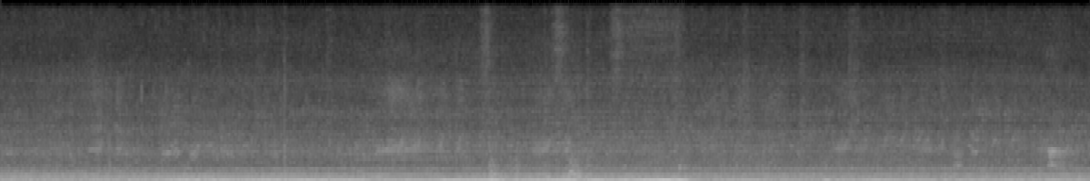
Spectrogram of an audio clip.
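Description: Aerial platform truck's diesel engine running with the hydraulic system working the boom, a steady drone; it grows louder and wavers in pitch from about two seconds in, then drops back to a lower, even hum at about eight and a half seconds.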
